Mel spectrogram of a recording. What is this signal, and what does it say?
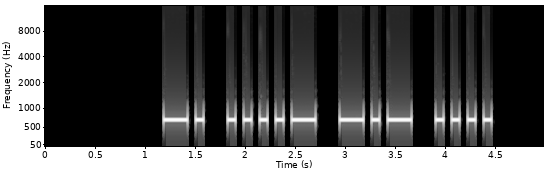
Morse code, heard as a keyed tone, about 15 wpm, 700 Hz. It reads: N4KH
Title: K1USN SST QSO Practice - 15wpm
